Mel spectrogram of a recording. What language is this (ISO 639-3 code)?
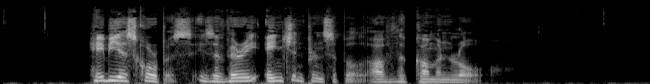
eng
